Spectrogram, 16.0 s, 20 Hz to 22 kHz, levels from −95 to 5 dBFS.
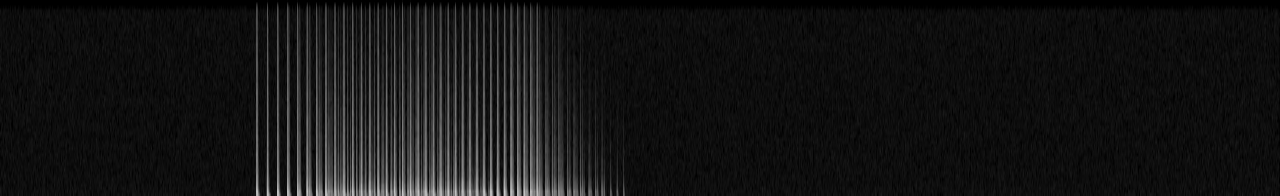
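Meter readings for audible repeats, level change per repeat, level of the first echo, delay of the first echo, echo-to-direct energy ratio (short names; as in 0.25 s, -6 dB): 3, -6.5 dB, -17.0 dB, 0.27 s, -16.0 dB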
